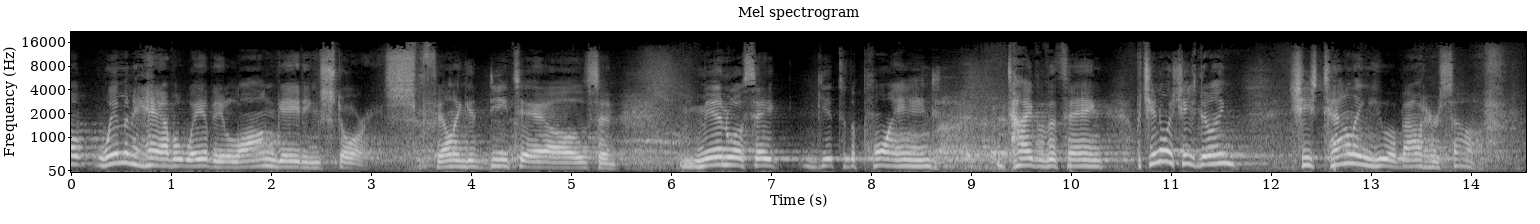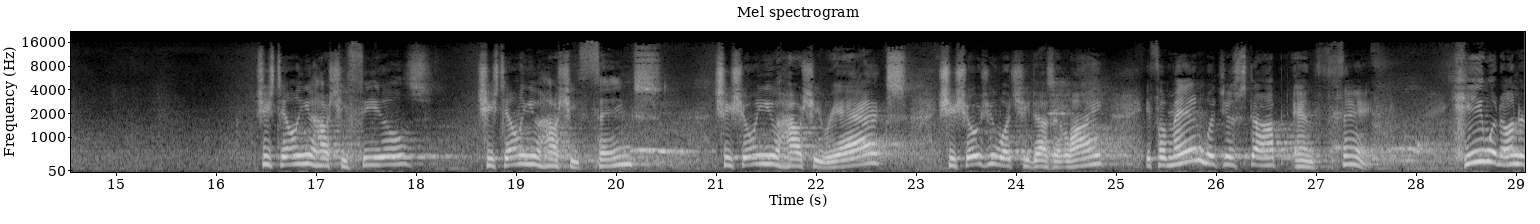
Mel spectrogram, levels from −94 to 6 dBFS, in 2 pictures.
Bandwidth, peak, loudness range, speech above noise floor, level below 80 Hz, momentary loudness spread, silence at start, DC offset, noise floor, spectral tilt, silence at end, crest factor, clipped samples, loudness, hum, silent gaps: 16 kHz; -2 dBFS; 4 LU; 28 dB; -60 dBFS; 12 LU; 0 s; under 0.1%; -46 dBFS; -5 dB/octave; 0 s; 16 dB; under 0.1%; -19 LUFS; none; none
